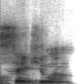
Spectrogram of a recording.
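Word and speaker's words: saeculum: not really used very much anymore it's called ceculum it's spelled s-a-e-c-u-l-u-m and it was a term used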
